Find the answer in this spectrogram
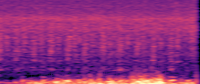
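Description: Low, uneven wind rumble buffeting the microphone, swelling about one and a half seconds in.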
